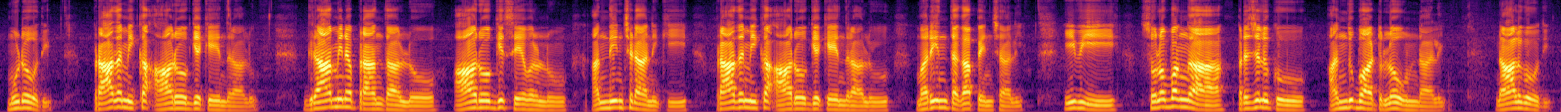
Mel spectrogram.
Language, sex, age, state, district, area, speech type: Telugu, male, 18-30, Andhra Pradesh, Sri Balaji, rural, spontaneous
